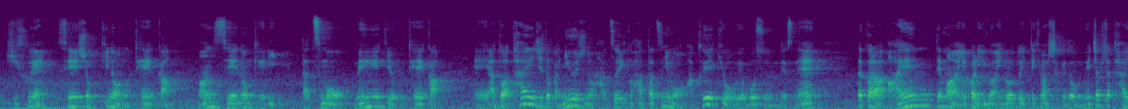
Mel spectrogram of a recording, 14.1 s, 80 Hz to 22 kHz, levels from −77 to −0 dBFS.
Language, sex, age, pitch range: Japanese, male, 20-39, 105-155 Hz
